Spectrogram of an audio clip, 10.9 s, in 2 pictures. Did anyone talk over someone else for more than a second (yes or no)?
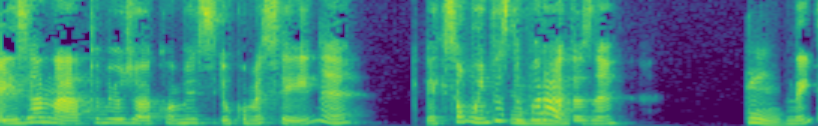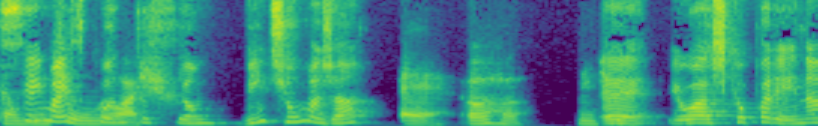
yes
